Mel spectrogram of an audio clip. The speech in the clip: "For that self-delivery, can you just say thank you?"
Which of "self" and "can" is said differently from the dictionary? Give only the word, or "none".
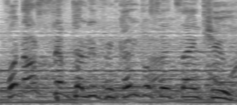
self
